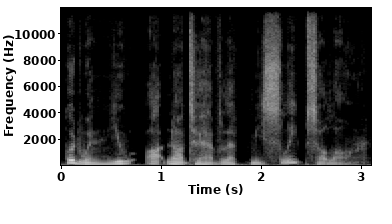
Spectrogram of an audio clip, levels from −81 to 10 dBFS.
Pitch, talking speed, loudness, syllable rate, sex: 115 Hz, 215 wpm, -21 LUFS, 4.2 syllables/s, male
